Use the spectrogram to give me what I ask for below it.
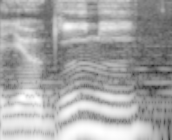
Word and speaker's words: yogini: Or a yogini. I love the feminine term of yogi. Yogini rhymes with Houdini.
